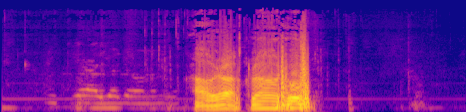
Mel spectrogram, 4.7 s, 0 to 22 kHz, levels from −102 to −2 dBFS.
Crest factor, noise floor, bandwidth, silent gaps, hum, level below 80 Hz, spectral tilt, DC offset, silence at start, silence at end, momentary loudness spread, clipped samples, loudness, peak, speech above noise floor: 18 dB; -69 dBFS; 16.5 kHz; none; none; -42 dBFS; -7 dB/octave; under 0.1%; 1.95 s; 1.55 s; 7 LU; under 0.1%; -14 LUFS; 0 dBFS; 54 dB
